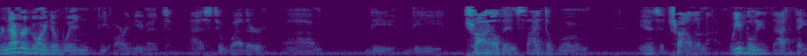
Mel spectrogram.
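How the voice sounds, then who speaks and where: A man speaks at medium pitch and a moderate pace. His voice is somewhat breathy, with ordinary pitch variation. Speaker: pastor. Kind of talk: religious discussion podcast. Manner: halting, repeats words.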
